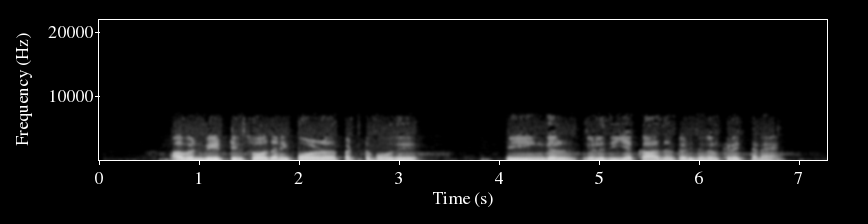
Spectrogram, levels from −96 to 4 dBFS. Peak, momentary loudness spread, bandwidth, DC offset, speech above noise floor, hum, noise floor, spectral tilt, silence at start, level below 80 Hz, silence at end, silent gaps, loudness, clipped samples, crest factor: -2 dBFS; 10 LU; 4.1 kHz; under 0.1%; 63 dB; none; -80 dBFS; -10.5 dB/octave; 0.7 s; -54 dBFS; 0.5 s; none; -18 LUFS; under 0.1%; 16 dB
